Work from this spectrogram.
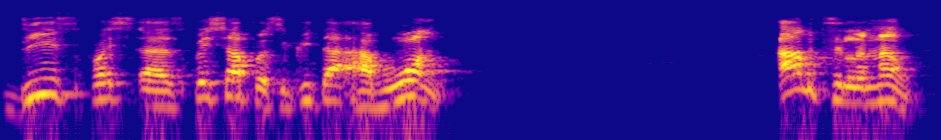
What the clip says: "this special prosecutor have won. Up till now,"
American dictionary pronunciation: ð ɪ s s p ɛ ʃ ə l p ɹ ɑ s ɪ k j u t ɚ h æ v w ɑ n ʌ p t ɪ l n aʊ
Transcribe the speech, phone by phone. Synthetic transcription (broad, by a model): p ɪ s s p ɛ ʃ ə l p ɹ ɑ s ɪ k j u t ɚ h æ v w ɑ n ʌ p t ɪ l n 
